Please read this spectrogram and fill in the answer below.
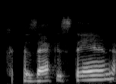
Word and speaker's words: Kazakhstan: My guy Igits is in Kaz- Kazakhstan, I want to say is how it's pronounced.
